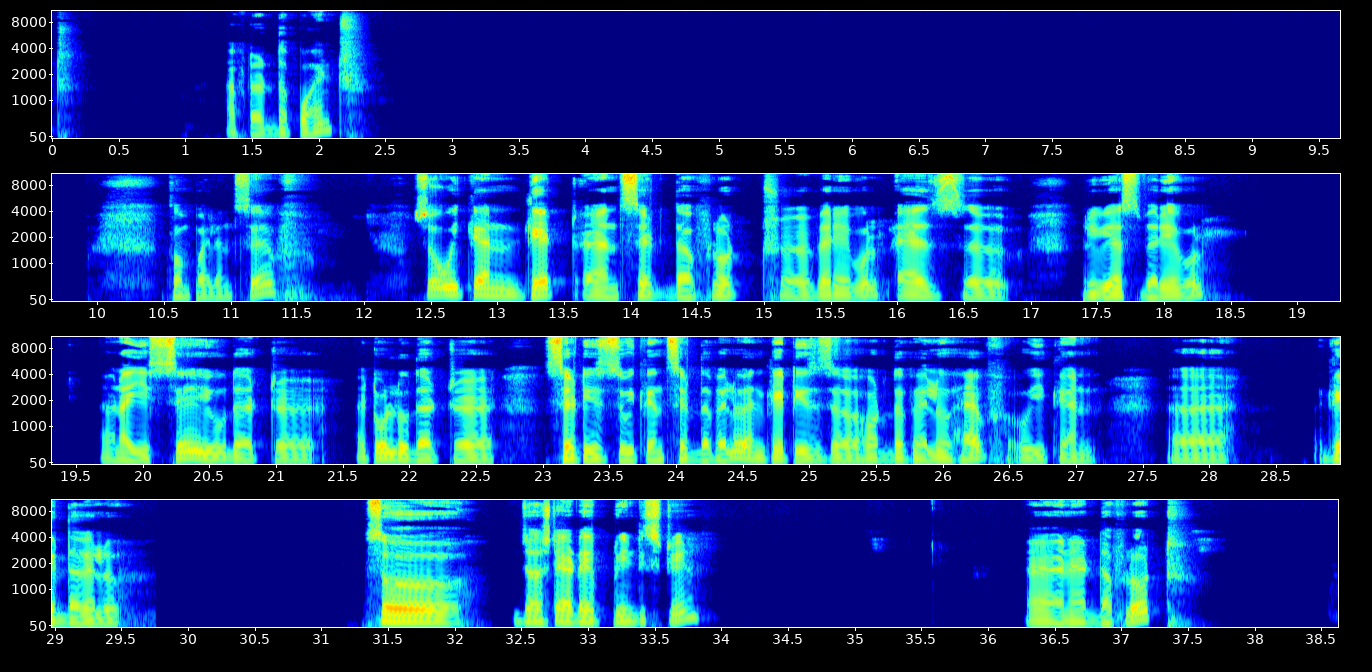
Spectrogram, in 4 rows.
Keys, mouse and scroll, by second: 0.0-0.8 typing, 1.3 Return, 6.7 BackSpace, 9.8 0, 10.1 Return, 15.5 double click, 17.0-19.6 scroll up 9, 19.6 scroll down 2, 19.9-20.2 scroll up 2, 20.2 right click, 21.2-26.4 typing, 28.9 Delete, 31.1-32.1 typing, 32.2 Return, 37.4 double click.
